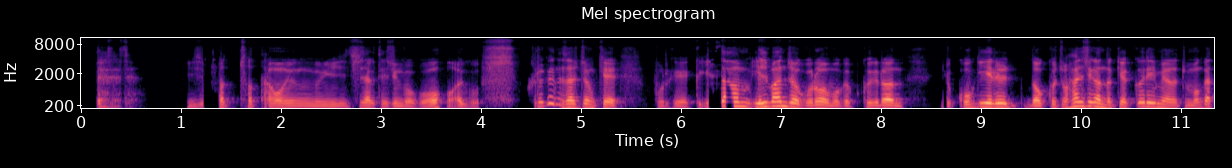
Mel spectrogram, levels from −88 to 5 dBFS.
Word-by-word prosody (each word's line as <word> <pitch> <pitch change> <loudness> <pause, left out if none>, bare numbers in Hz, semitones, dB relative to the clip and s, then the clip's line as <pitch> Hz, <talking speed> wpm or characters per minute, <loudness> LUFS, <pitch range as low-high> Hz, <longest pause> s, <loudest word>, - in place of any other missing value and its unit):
네네네. - - -12 0.5
이제 95 +1 -12
첫 - - -6
첫 - - -8
당황이 105 -2 -4
시작되신 110 -3 -5
거고 95 +5 -2
아이고 - - -6 0.5
그렇게는 315 -6 -3
사실 150 0 +3
좀 150 -1 0
이렇게 125 - 0 0.3
뭐 95 - -11
이렇게 100 -3 -7
그 - - -13
일단 190 -4 0
일반적으로 160 -8 +4
뭐 105 -1 -4
그 105 -1 -6
그런 120 -1 +3 0.4
요 - - -7
고기를 160 +3 +4
넣고 110 -2 0
좀 130 - -5
1 190 +2 +5
시간 180 -5 +4
넘게 130 -1 -2
끓이면 155 -9 +2
좀 115 - -10
뭔가 125 +4 -1
120 Hz, 330 characters per minute, -23 LUFS, 105-160 Hz, 0.5 s, 1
